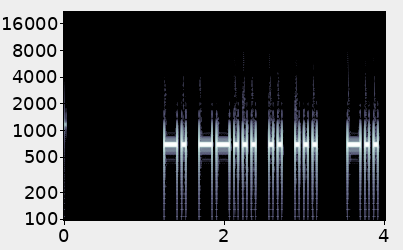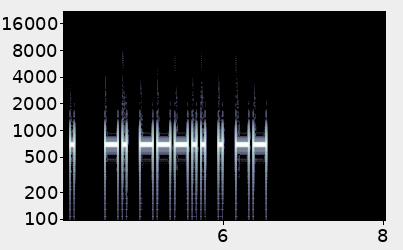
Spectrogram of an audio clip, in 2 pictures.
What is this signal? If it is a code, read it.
Morse code, heard as a keyed tone, about 22 wpm, 700 Hz. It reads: N7IS DE N8EM
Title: USA Callsign DE Callsign - 4 Characters - 22wpm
